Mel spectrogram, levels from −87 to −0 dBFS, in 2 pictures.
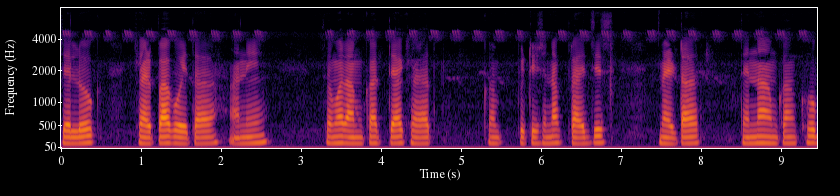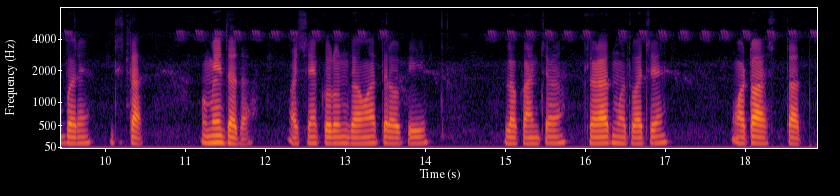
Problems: constant background noise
